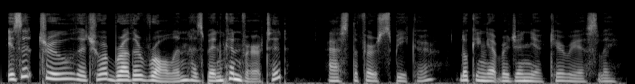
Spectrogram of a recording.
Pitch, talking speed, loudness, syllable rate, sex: 185 Hz, 170 wpm, -19 LUFS, 5.2 syllables/s, female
